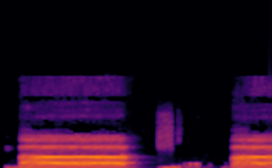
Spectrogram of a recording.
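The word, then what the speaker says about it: ب: এটা ইনশাল্লাহ শিখবো তাহলে এই বা টা কিভাবে উচ্চারণ হবে সবাই খেয়াল করেন বা বা টান দেওয়া যাবে না একদম টানতে টানতে বেশি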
